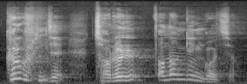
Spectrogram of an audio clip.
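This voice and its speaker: A man's voice: high-pitched, normal speed. A middle-aged male pastor from southeastern Korea telling a personal story in a sermon, acting out the quotes as he goes. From South Korea, Gyeongsang region. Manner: animated storytelling with acted-out quotes.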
